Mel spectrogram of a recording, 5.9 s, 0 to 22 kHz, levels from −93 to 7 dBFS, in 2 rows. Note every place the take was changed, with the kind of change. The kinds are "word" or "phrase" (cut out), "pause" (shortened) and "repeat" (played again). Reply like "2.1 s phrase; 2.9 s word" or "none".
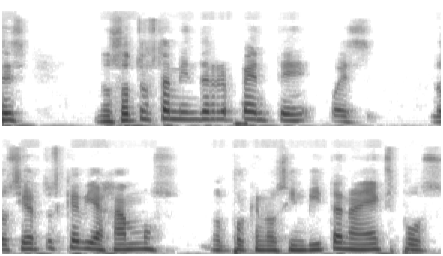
none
